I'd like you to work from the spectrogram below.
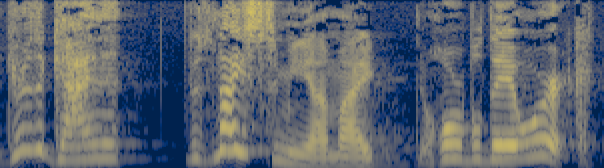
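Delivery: high, eager mock exclamation; excited recognition. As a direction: imitate delighted surprise at spotting someone. Newcomer recognizes Jim.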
